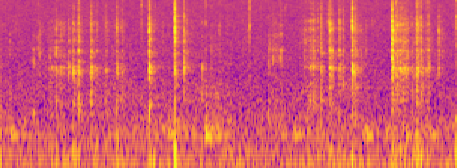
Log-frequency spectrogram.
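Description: A solid pale yellow bar of vintage soap, held in the fingers, is shaved with a utility-knife blade. Crisp scraping and cutting clicks with bright edges sound in quick irregular succession over a steady low rumble.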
